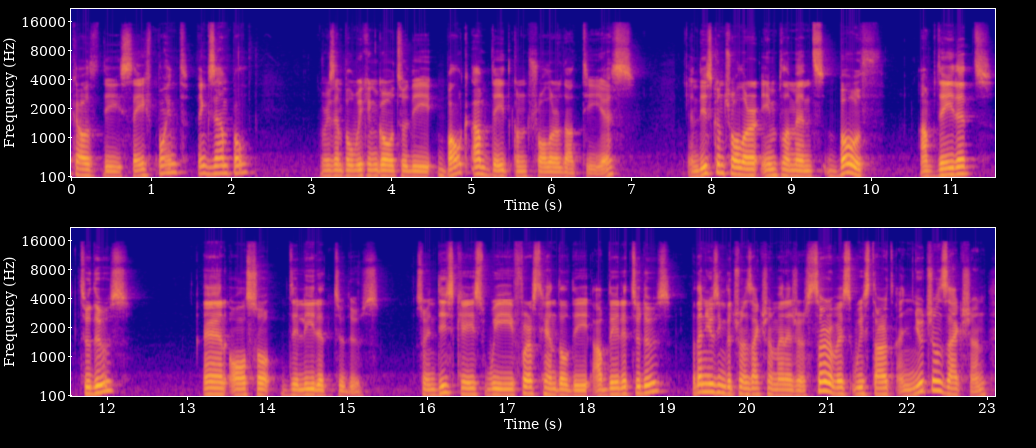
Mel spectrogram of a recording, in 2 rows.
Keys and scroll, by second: 1.0 super+Tab, 2.0-3.8 typing, 5.8-8.7 typing, 10.1-11.5 typing, 11.5 Escape, 12.7-15.2 typing, 19.2 u.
